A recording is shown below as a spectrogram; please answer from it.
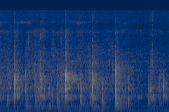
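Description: Plastic utensil stirring soapy liquid in a plastic basin, knocking and scraping against its sides: irregular clicks and taps, several a second.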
